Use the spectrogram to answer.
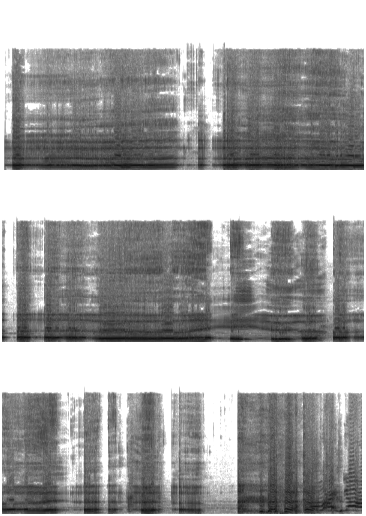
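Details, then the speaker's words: Male friend burping deliberately: a run of long, drawn-out, voiced belches, one after another, with short breaks between them. "God okay is amazing at burping and he might he he might just be better than me but that might not okay thanks more burping videos to come"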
